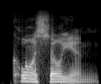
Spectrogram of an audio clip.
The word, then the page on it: coecilian: American English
